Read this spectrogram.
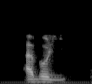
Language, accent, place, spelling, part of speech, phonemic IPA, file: French, France, Lyon, aboli, verb, /a.bɔ.li/, LL-Q150 (fra)-aboli.wav
- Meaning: past participle of abolir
